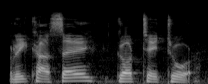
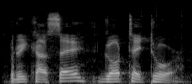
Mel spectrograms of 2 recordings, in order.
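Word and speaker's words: Briikase Gote'tuur: Brikase Gotitur. Standard term for happy birthday in Mandoa. Again, that is actually spelled B-R-I-I-K-A-S-E space G-O-T-E beten T-U-U-R. Brikase Gotitur.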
